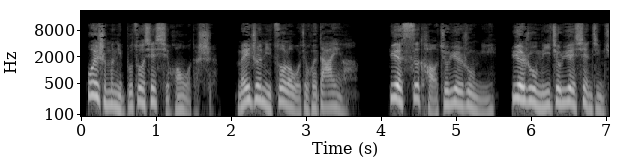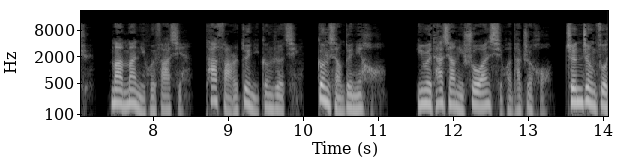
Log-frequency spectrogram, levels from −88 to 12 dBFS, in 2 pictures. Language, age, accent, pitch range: Chinese, 20-39, native, 130-185 Hz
